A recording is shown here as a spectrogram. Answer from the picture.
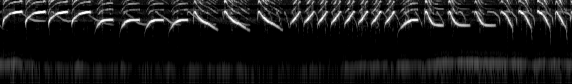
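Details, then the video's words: Stressed canaries singing: repeated hooked whistled notes in groups, then longer falling sweeps and a fast run of crisp chirps, loud and clear over a faint low hum. "estimula rapidamente o som de canários estressados"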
